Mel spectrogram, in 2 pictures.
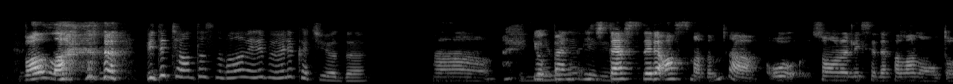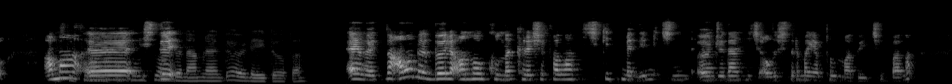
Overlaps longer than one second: present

